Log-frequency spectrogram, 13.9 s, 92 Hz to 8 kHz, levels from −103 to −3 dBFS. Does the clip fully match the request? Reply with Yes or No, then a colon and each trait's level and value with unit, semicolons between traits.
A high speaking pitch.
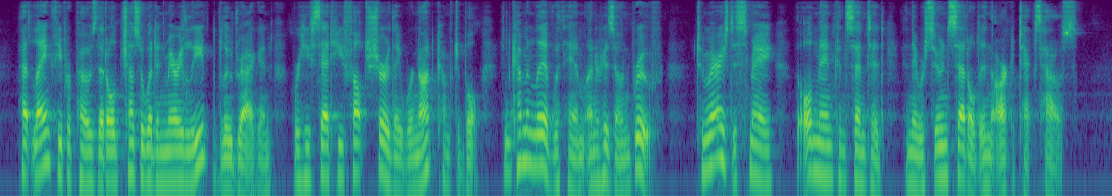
No: low, 135 Hz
